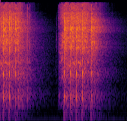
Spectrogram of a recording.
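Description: An electric airsoft gun, a DMR-style build, fires two short full-auto bursts in quick succession, each a tight clattering string of shots with a brief pause between, close and loud.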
